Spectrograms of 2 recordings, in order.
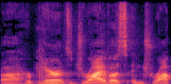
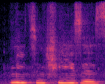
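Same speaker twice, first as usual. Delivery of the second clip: put-on very high, soft, tiny toddler voice; 9 semitones higher, 6 dB quieter than usual. Retelling how they order their food, saying it like a 3-year-old. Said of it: "because I say it like a 3-year-old".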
